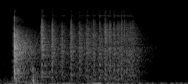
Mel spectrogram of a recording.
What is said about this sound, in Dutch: En nou kunnen we natuurlijk gewoon lekker tossen met een muntje. We doen Dennis, doen we kop. En Koen doen we munt. En dan gaat hij weer.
